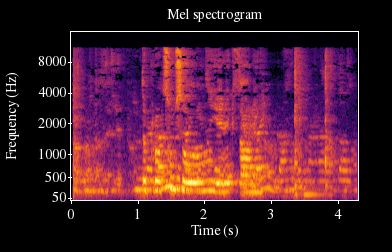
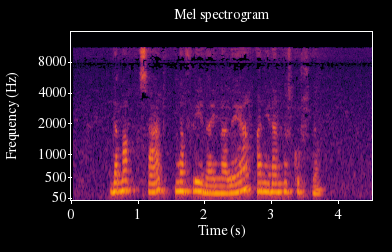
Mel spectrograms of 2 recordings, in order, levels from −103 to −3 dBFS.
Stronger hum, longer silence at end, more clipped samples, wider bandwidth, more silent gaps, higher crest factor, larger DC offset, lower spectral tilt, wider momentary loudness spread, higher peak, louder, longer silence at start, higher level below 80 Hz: neither; second, 0 s vs 0.7 s; neither; about the same, 11.5 kHz vs 11.5 kHz; neither; about the same, 16 dB vs 14 dB; neither; second, -4.5 dB/octave vs -6.5 dB/octave; first, 21 LU vs 9 LU; first, -2 dBFS vs -16 dBFS; first, -15 LUFS vs -31 LUFS; second, 0.05 s vs 0.6 s; first, -56 dBFS vs -62 dBFS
